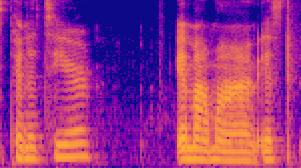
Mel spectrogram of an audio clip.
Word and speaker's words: Panettiere: It is another reason I don't want to talk about Hayden Panettiere's death.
